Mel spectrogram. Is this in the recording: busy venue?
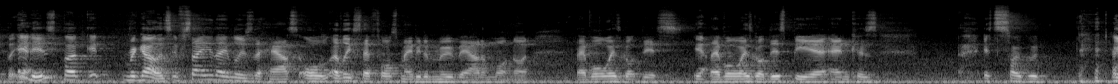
yes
